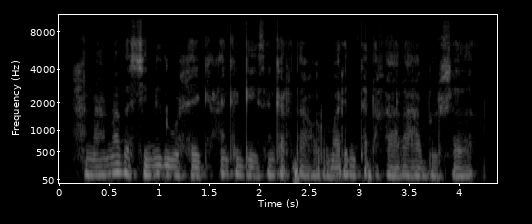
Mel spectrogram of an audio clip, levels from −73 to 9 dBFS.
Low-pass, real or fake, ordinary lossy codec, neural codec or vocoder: 9.9 kHz; fake; none; vocoder, 22.05 kHz, 80 mel bands, WaveNeXt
